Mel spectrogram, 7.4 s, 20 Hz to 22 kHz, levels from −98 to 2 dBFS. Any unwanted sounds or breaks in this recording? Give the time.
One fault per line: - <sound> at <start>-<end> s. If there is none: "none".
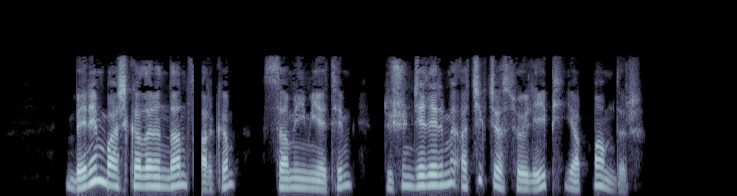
- dropout at 1.9-2.0 s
